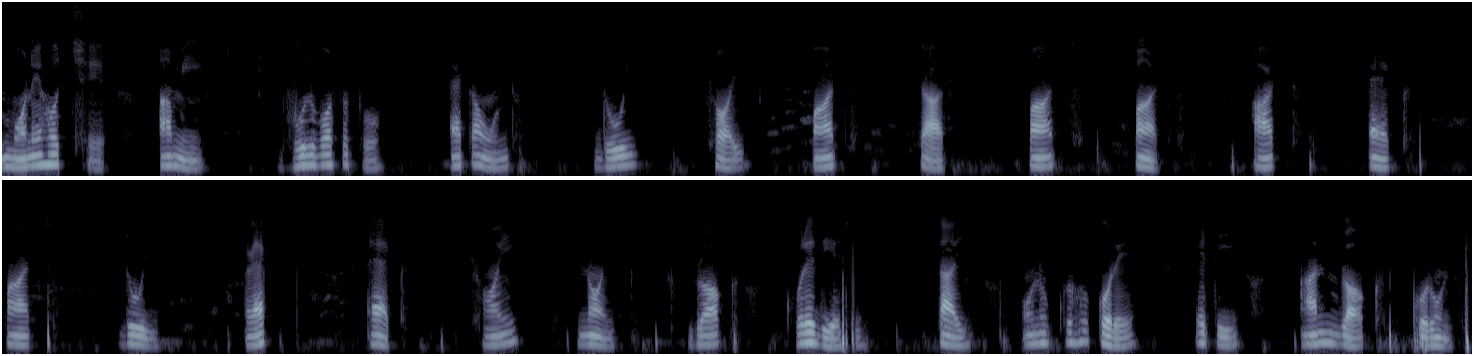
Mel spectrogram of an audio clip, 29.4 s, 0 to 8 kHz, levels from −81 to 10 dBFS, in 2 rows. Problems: background conversations at intervals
